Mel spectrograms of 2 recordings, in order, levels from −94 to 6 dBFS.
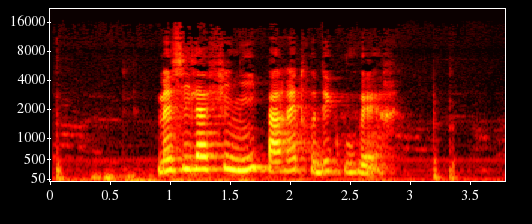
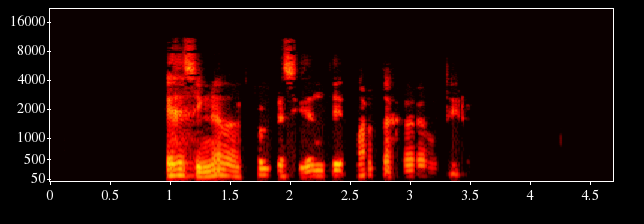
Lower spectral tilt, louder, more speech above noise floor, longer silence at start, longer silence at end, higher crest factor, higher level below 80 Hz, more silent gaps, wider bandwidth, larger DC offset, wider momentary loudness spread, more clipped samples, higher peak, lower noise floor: about the same, -4.5 dB/octave vs -4 dB/octave; first, -19 LUFS vs -33 LUFS; second, 26 dB vs over 56 dB; second, 0.05 s vs 1 s; second, 0.4 s vs 1.3 s; about the same, 20 dB vs 22 dB; first, -44 dBFS vs -78 dBFS; second, none vs 1.66-1.70 s, 2.48-2.52 s, 2.73-2.77 s, 3.25-3.30 s; first, 14.5 kHz vs 11.5 kHz; neither; first, 21 LU vs 16 LU; neither; first, -2 dBFS vs -14 dBFS; second, -44 dBFS vs under -90 dBFS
